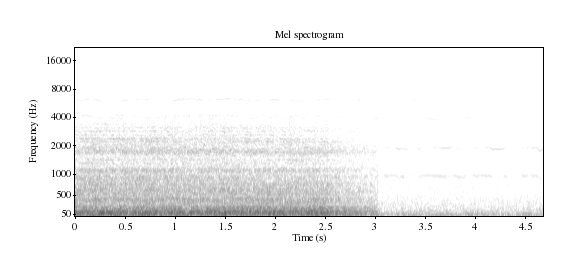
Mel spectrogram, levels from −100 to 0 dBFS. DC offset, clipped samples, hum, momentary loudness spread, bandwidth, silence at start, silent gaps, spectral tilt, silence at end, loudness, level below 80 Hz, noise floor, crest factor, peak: under 0.1%; under 0.1%; none; 8 LU; 14.5 kHz; 0 s; none; -8.5 dB/octave; 0.1 s; -53 LUFS; -56 dBFS; -77 dBFS; 18 dB; -36 dBFS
